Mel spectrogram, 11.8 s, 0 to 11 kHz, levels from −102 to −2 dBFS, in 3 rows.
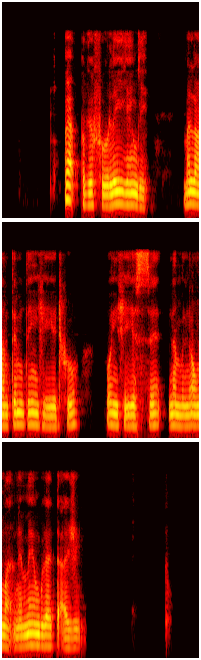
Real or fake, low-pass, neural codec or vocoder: fake; 7.2 kHz; codec, 16 kHz, 2 kbps, FunCodec, trained on LibriTTS, 25 frames a second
